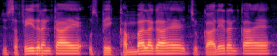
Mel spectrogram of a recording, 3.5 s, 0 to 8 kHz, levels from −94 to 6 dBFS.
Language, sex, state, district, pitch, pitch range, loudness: Hindi, male, Uttar Pradesh, Lalitpur, 145 Hz, 110-145 Hz, -16 LUFS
